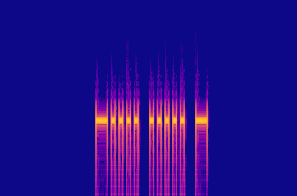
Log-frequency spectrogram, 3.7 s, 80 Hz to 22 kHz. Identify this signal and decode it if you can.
Morse code, heard as a keyed tone, about 25 wpm, 700 Hz. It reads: 65T
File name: Three Letter-Number Combinations - 25wpm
